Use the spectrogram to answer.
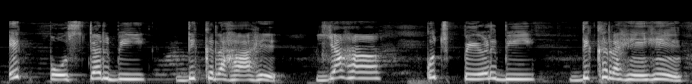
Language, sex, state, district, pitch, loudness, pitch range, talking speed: Hindi, female, Madhya Pradesh, Bhopal, 235 Hz, -14 LUFS, 220-280 Hz, 115 wpm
